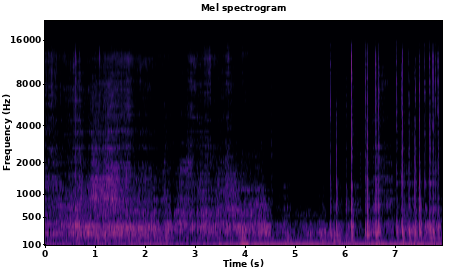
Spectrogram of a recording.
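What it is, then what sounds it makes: Wooden chessboard. Long nails scratch and rub across the surface of a large, flat inlaid wooden chessboard, making a soft, steady scraping texture over a constant low hum. Partway through, the rubbing gives way to a series of short, sharp, bright taps on the board.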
